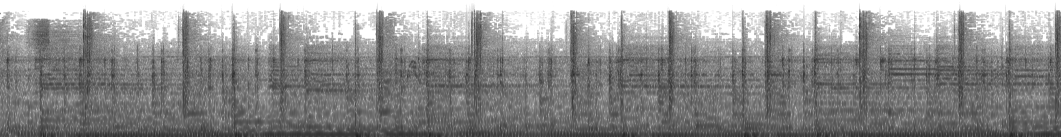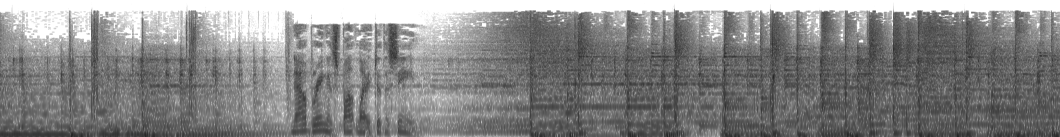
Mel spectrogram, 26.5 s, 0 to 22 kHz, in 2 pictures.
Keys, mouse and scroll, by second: 1.5-1.9 scroll down 1, 1.9-2.4 scroll up 1, 2.8-3.2 scroll down 1, 3.2-3.9 middle click, 3.7 scroll down 1, 4.7 click, 8.5-9.3 scroll down 1, 9.3 scroll up 1, 9.8-11.0 alt+drag, 11.1-11.4 scroll down 1, 11.4-12.0 middle drag, 12.9 click, 16.1 click, 16.9 scroll up 1, 18.2-20.4 drag, 21.0 r, 21.5-22.5 drag, 23.3 e, 24.6-26.5 typing, 24.9 click.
